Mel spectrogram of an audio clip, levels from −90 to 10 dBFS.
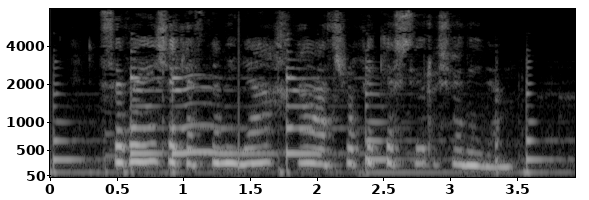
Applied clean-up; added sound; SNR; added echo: none; Electric guitar; 6 dB; none.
